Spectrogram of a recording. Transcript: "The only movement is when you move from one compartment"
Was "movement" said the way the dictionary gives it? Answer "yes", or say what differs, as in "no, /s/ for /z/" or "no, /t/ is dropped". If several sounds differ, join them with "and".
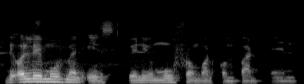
yes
